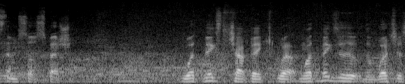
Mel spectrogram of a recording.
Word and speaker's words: Czapek: This is called pronounce that name. Czapek. Czapek.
